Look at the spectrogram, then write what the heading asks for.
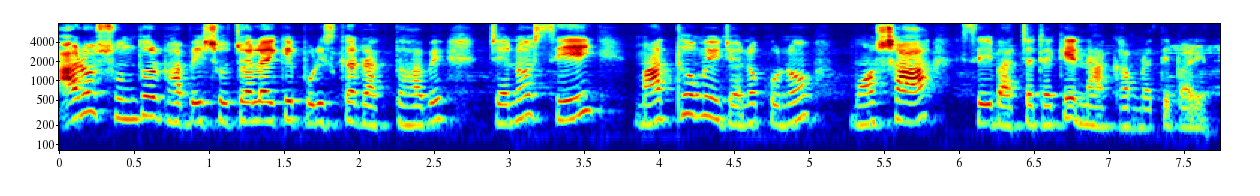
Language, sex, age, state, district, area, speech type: Bengali, female, 18-30, West Bengal, Malda, rural, spontaneous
